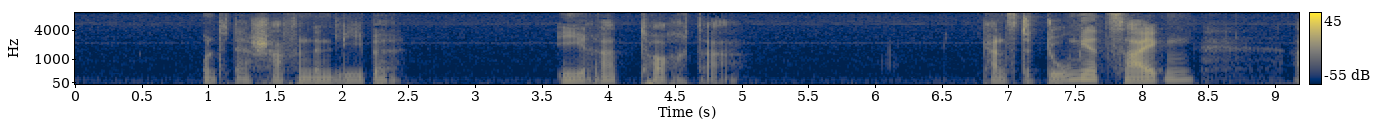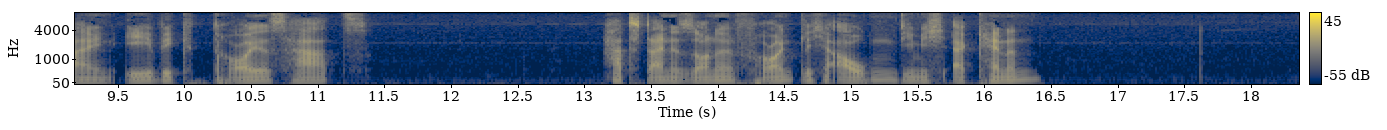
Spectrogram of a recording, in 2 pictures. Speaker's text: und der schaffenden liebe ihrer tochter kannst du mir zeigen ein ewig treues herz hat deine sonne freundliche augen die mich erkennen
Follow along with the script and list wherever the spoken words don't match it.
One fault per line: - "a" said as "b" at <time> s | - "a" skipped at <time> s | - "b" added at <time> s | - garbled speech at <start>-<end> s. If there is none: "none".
none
